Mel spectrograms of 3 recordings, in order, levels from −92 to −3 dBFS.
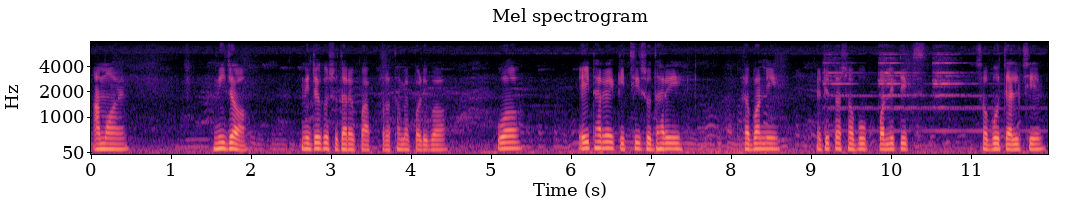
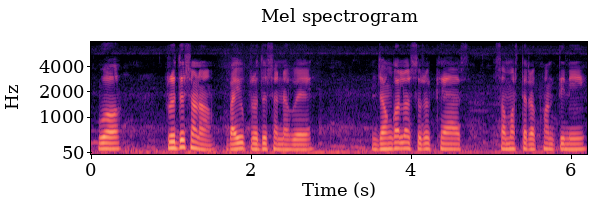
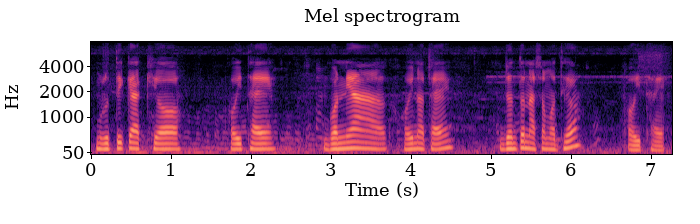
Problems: background sounds at intervals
